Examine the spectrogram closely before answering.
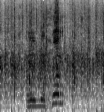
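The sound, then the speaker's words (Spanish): Audience applause, a loud, steady wash of many hands clapping, with voices and cheers rising over it throughout. “Vamos a darle un fuerte aplauso, la verdad.”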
